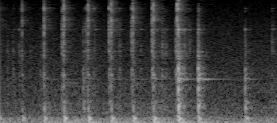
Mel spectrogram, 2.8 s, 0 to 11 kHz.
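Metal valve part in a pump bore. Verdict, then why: Seated. During a rebuild of a Meyers E-47 plow pump, a metal valve part dropped skinny side down into the pump bore is tapped into position with ten short, dull clicks, heavy in low thump with little brightness and very quick decay. The final click marks it dropping down, properly seated in the bore.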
